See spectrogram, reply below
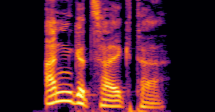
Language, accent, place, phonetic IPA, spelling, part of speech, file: German, Germany, Berlin, [ˈanɡəˌt͡saɪ̯ktɐ], angezeigter, adjective, De-angezeigter.ogg
- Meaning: inflection of angezeigt: 1. strong/mixed nominative masculine singular 2. strong genitive/dative feminine singular 3. strong genitive plural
